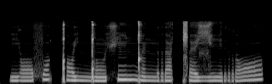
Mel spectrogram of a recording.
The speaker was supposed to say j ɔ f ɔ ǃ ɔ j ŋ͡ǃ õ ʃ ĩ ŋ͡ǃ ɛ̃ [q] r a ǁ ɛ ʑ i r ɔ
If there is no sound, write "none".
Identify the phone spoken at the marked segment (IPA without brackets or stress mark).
ŋ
